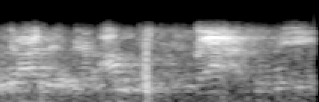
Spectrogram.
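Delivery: put-on loud, cocky kid's brag; shouting a cocky brag at full volume; cocky boast. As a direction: crow that you're too fast, loud and slow. Boasting kid running off.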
